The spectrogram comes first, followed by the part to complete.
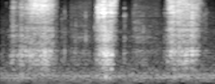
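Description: A person slurping udon noodles off chopsticks: three slurps in quick succession, the first the longest.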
